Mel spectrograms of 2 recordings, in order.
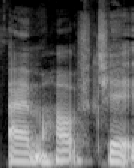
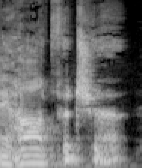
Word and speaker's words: Hertfordshire: Hertfordshire is beautiful. And you say Hertfordshire. Other people would say Hertfordshire. I don't quite know why. The T is silent.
